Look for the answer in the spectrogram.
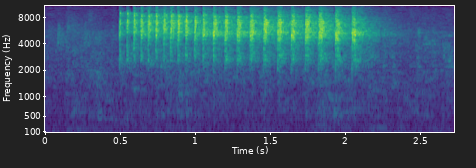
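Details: Contest-winning orange-headed thrush firing a sharp burst. A high, dense, buzzy rattle of rapid pulses lasts about one and a half seconds over a quiet background.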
